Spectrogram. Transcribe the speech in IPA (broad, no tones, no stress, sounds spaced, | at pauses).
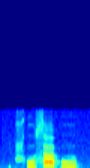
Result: t͡ɕʰ o s a p ʊ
